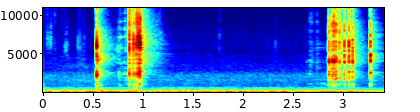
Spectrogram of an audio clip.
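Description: Ratcheting wire stripper crimpers click sharply in two brief clusters of snapping ratchet clicks, close and crisp against a low background hum.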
